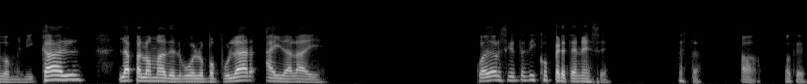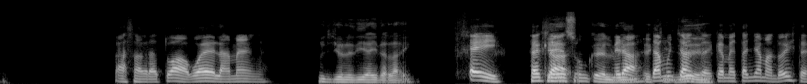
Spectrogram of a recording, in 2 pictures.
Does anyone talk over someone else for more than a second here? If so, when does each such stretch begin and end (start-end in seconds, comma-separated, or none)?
13.5-15.2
